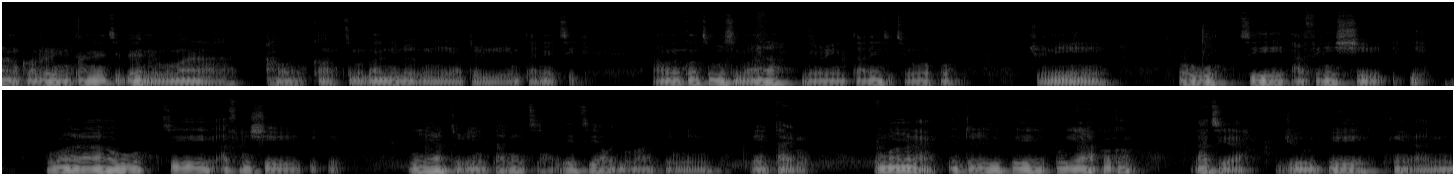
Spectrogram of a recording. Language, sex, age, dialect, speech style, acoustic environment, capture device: Yoruba, male, 25-34, Nigeria - Ibadan, happy; relaxed; excited; focused, silence; nature, desktop / Linux / Chrome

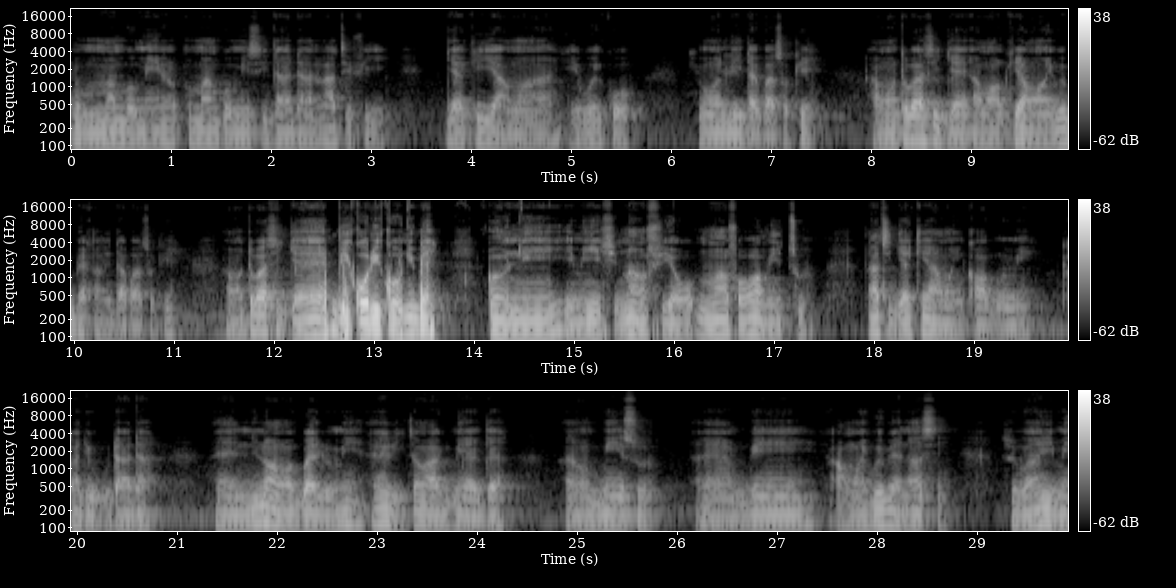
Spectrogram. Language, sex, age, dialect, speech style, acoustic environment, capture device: Yoruba, male, 25-34, Nigeria - Ibadan, happy; relaxed, nature, mobile / Linux / Chrome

